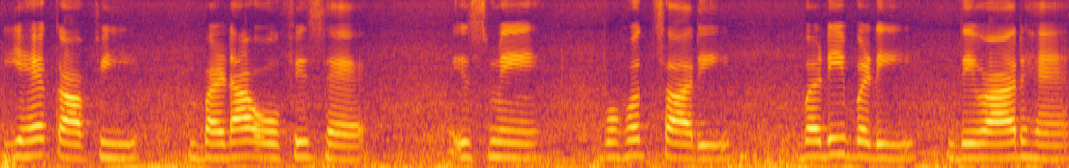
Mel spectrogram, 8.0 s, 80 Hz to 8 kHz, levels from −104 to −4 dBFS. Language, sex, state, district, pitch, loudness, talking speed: Hindi, female, Haryana, Charkhi Dadri, 205 Hz, -16 LUFS, 90 wpm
